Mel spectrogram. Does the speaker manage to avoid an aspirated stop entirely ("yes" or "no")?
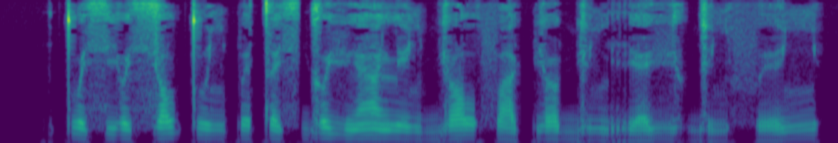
yes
